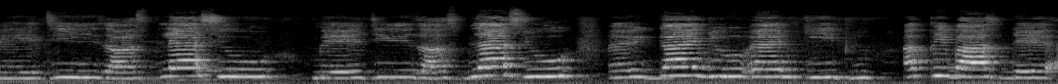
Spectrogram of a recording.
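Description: A young boy singing a song alone, without accompaniment, in phrases with short breaks between them.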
